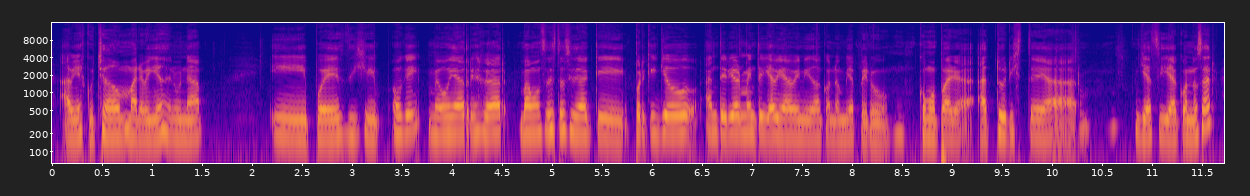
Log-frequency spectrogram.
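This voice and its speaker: A woman's voice: mid-range voice, darkish tone, no room sound. A young woman with a Peruvian accent, an exchange student answering thoughtfully with some hesitations. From Peru. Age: young adult. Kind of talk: conversational answer.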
